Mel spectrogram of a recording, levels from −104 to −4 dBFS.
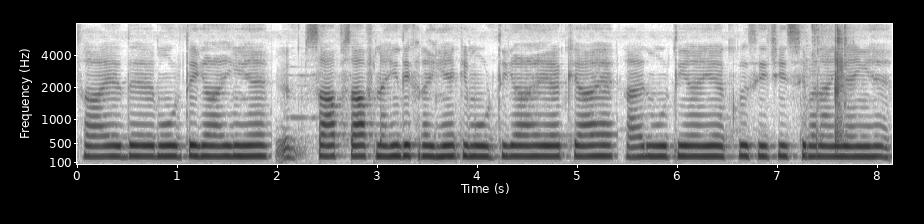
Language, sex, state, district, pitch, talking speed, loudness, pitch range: Hindi, female, Chhattisgarh, Kabirdham, 220 Hz, 185 wpm, -29 LUFS, 220-225 Hz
